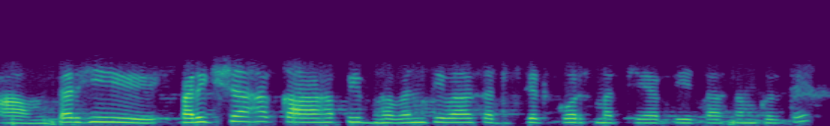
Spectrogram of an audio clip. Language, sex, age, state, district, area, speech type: Sanskrit, female, 18-30, Andhra Pradesh, Visakhapatnam, urban, conversation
